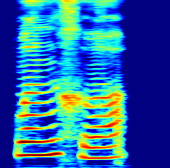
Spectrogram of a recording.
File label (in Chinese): "温和", Chinese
